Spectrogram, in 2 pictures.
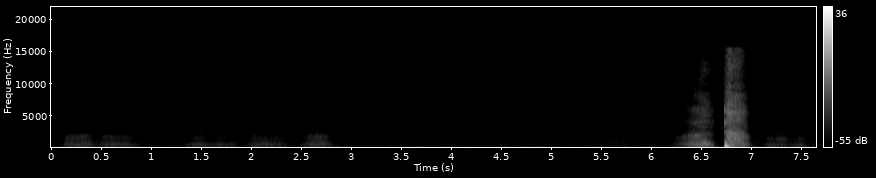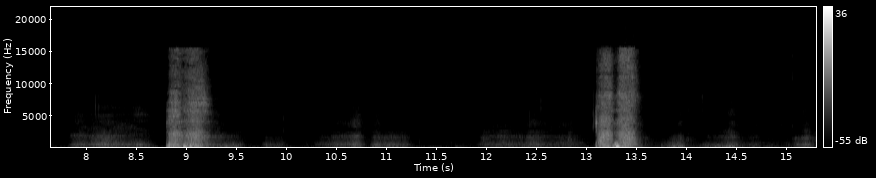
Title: My daughter's rapid allergy sneeze fit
